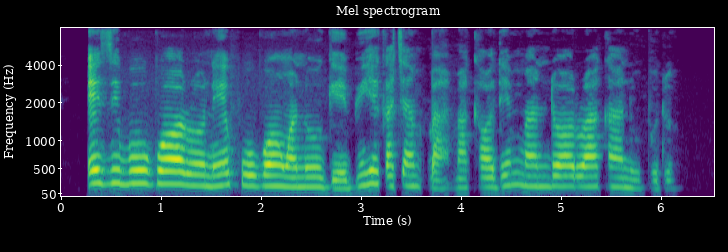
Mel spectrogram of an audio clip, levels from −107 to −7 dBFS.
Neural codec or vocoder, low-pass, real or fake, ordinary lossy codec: none; none; real; none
